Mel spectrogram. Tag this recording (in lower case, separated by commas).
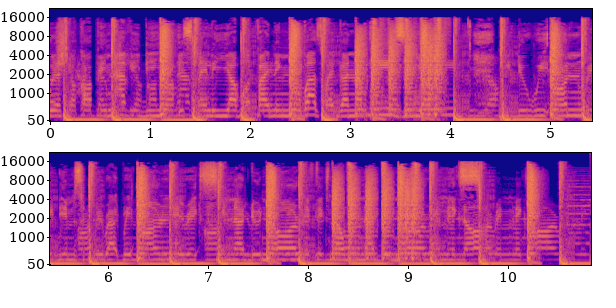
music, hip hop music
